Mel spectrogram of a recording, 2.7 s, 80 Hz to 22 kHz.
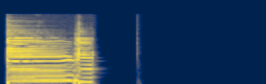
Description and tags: Funky Electric Guitar Sample 11 - 90 BPM
Recorded using a Gibson Les Paul with P90 pickups into Ableton with minor processing.
electric, funk, guitar, rock, sample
